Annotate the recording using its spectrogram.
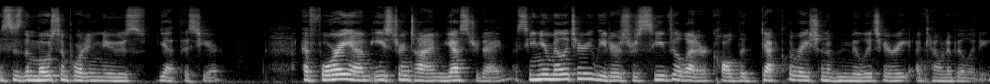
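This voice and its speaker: The speech comes at a very fast pace, somewhat breathy, with ordinary pitch variation. The background is quiet. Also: woman, medium pitch for a woman. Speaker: political commentary vlogger. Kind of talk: news commentary. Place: home room. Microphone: phone near.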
